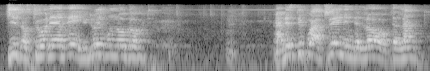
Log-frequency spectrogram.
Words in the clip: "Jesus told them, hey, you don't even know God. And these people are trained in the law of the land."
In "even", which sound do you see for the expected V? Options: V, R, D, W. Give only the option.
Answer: W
